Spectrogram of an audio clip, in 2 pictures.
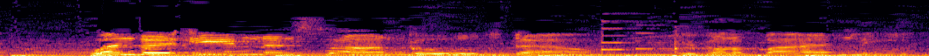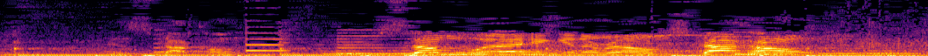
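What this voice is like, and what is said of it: Mississippi accent. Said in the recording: “my Mississippi accent”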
